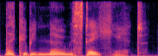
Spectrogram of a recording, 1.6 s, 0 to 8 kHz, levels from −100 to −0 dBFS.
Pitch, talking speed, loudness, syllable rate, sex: 175 Hz, 225 wpm, -16 LUFS, 6.3 syllables/s, female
